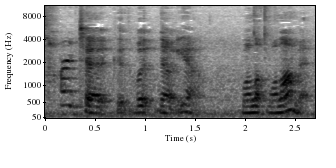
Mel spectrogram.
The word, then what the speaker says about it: Willamette: Davidine, drink, and I always thought it was pronounced Willamette. And they're like, no, it's Willamette. That's hard to, but no, yeah, Willamette, right?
